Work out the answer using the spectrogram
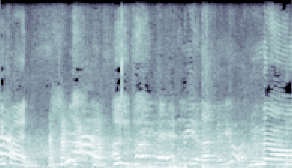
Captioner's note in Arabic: يضحك الجميع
